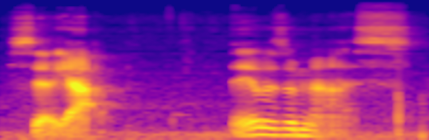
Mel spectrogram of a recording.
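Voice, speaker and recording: A woman's voice: measured pace, a bit bright, whispered. A woman from the United States giving an informal personal account, questioning and aggrieved. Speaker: narrator recounting own police case. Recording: clearly noisy home-style recording.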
